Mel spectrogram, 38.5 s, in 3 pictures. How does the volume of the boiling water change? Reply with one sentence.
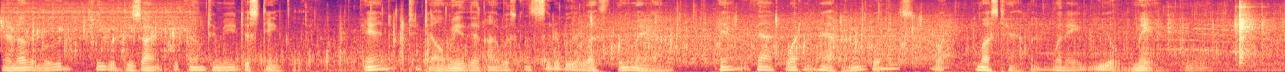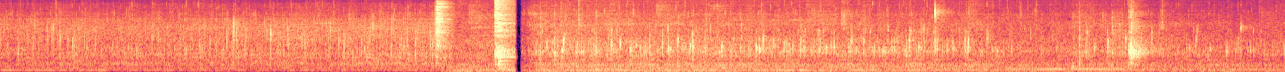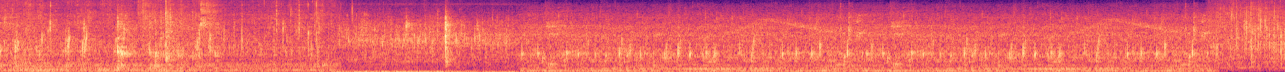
The loudness of the boiling water goes up, then down.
